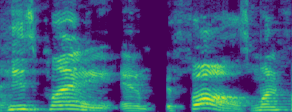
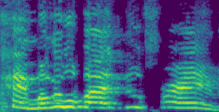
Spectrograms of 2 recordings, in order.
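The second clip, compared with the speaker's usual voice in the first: laughing through words; 12 semitones higher, 4 dB louder, faster than usual. Real, not acted. Laughing while retelling.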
